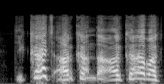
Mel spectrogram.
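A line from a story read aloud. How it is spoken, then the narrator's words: Shouting. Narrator (Turkish): diye bağırdı Darzi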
